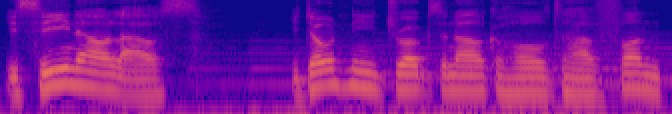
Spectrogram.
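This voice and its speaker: A man giving slow, reflective advice as a spoken intro on a music track. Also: mid-range voice, a little mellow, smooth. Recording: faint guitar music underneath.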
